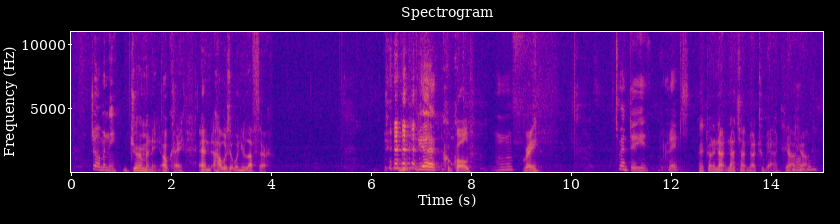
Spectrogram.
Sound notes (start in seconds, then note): 6.3 she pauses and giggles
